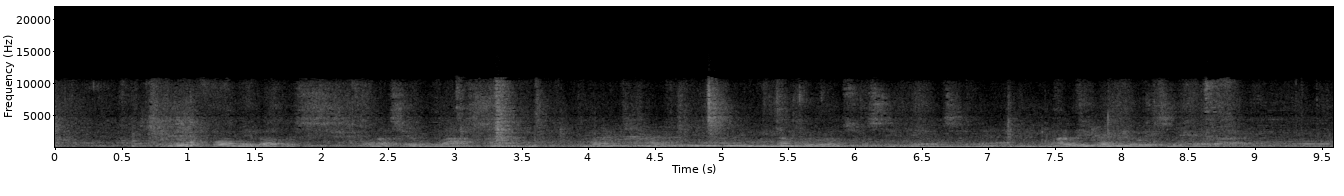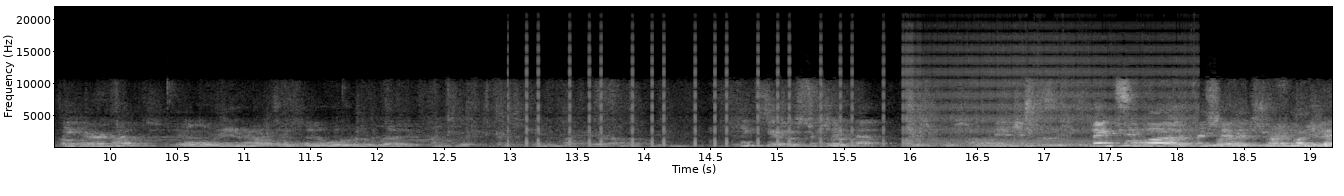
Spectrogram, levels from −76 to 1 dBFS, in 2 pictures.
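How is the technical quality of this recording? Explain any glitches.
The recording has two stretches of interference from a nearby 2G mobile phone.

From 12.98 to 15.96 s there are GSM signalling bursts. The phone sends short clusters of radio bursts while it handshakes with the network. The audio circuit rectifies them. The result is a galloping dit-dit-dit of brief 217 Hz buzzes, roughly as loud as the sound itself.

From 15.96 to 18.17 s a continuous GSM phone buzz follows, as the phone holds a call. It transmits bursts 217 times a second, and the circuit demodulates those pulses. This gives a hard, raspy 217 Hz buzz rich in harmonics, about 6 dB below the sound.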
